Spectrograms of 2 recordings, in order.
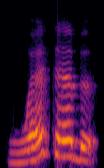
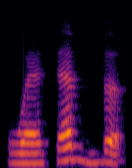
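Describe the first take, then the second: First: The stress is on the first syllable. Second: The stress is on the second syllable. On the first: The final doubled letter is lost. The speaker calls it wrong. "où on met l'accent sur euh, harakat al-waw" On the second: The final doubled letter is kept. The speaker calls it right. "l'accentuation sur harakat at-ta dans le mot watab"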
